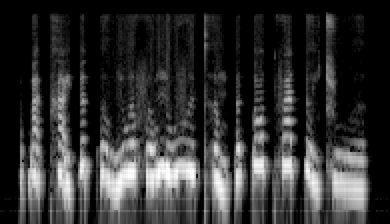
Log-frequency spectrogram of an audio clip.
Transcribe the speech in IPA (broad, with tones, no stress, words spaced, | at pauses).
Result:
ɓa˨˩t̚ xa̰˧˨j ɗə˦˥t̚ʔə̤˨˩wnu˧ə̯ fə˨˦wnu˨˦vɨ˧ t̪ʰə˧˩m ʔə˦˥t̚ ɗɔ˦˥t̚fa˦˥t̚ɗə̤˨˩jt͡ɕṳ˨˩ə̯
